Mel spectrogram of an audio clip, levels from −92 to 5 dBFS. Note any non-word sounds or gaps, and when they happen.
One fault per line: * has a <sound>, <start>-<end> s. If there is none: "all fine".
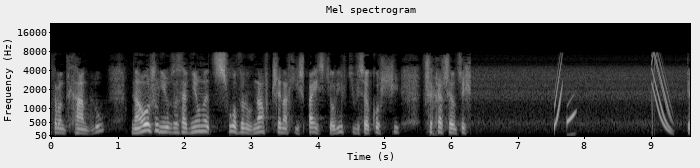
* has a chirp, 7.5-7.9 s
* has a chirp, 9.0-9.4 s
